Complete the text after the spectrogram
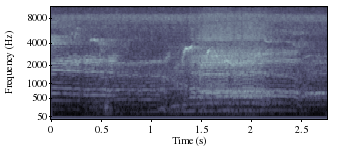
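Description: Several dike sheep bleat in overlapping, wavering cries, a loud call rising over fainter ones, with a steady outdoor hiss behind and no voices, on the dikes along the Hunte river in and around Oldenburg, Germany; their bleating can reach up to 79 decibels.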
